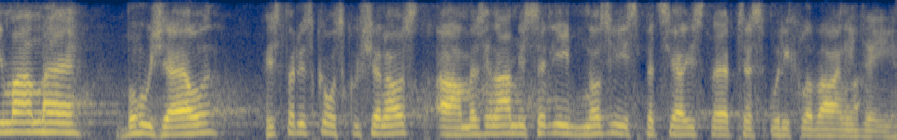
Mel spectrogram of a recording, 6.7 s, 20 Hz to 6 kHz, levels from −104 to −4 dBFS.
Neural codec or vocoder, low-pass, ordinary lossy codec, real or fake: codec, 24 kHz, 3 kbps, HILCodec; 5.4 kHz; Opus, 32 kbps; fake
